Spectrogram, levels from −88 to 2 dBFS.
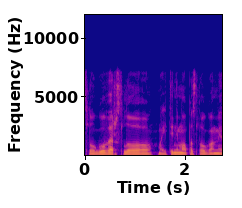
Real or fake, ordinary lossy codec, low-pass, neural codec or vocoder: real; Opus, 64 kbps; 7.2 kHz; none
